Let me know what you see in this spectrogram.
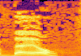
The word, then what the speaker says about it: Baal: or Baal. Some of them pronounce it Baal, I found out, but it's, I think the true is Baal.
